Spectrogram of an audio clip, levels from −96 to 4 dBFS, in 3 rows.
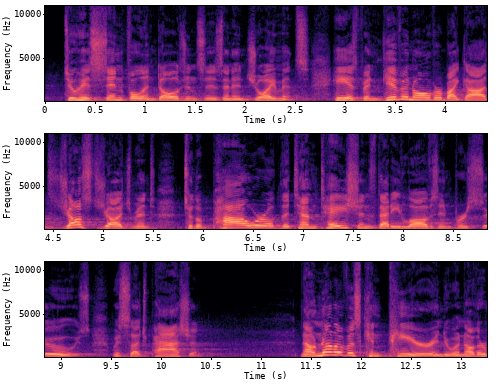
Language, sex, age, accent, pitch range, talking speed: English, male, 50-69, American, 170-225 Hz, 165 wpm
